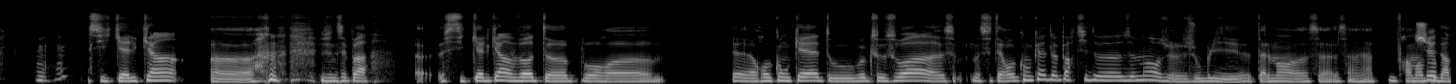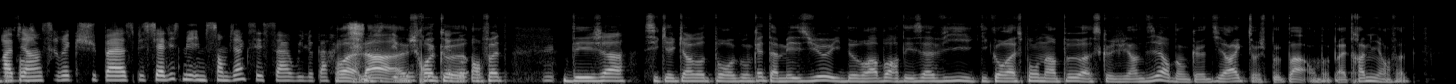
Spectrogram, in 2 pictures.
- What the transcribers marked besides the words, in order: tapping; chuckle; other background noise; laughing while speaking: "parti"
- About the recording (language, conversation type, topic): French, podcast, Comment gérer un conflit entre amis sans tout perdre ?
